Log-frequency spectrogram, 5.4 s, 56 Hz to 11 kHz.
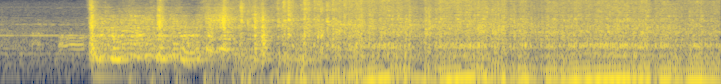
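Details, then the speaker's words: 1962 Chevy K20 truck engine after cylinder head rebuild with lapped valves and a new exhaust valve: long uneven cranking on starting fluid, owner citing low compression, that finally catches into a rough lumpy idle; hard start. "unfortunately this engine does not have a lot of compression so it's not starting easy"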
